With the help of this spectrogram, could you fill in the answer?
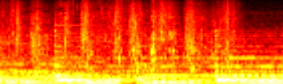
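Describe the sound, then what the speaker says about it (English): Brief liquid slurping and gurgling as a character drinks water in the game Medieval Dynasty, a short, close series of wet gulps lasting under two seconds over a low musical background. "let us go and grab a glass of water, or a drink of water from down here"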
